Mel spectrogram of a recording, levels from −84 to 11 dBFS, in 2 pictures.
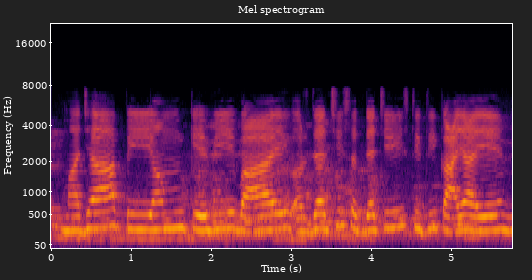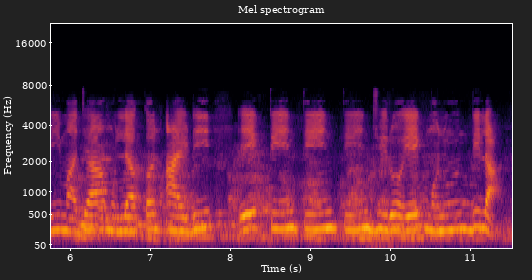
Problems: continuous background conversations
